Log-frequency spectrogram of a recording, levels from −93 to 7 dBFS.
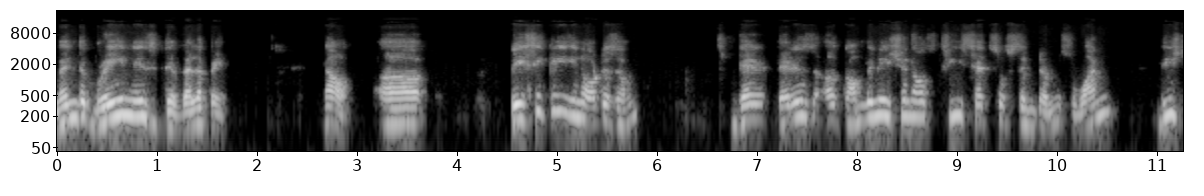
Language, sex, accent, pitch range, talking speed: English, male, Indian, 145-195 Hz, 115 wpm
